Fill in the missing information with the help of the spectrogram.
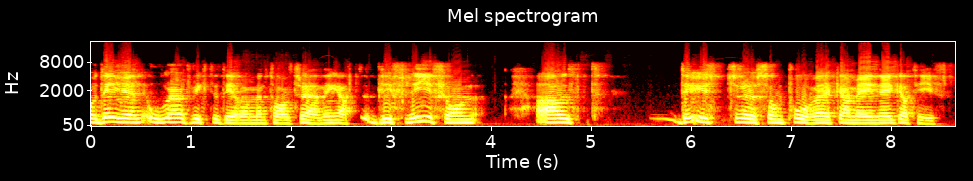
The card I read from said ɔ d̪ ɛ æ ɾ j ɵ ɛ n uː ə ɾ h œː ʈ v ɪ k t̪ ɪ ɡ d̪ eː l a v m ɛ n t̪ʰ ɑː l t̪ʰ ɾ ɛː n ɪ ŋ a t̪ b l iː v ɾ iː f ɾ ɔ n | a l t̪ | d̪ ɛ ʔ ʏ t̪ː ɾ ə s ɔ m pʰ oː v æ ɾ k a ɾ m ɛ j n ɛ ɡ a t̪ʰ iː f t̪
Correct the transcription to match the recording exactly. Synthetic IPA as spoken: ɔ d̪ ɛ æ ɾ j ɵ ɛ n uː ə ɾ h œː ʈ v ɪ k t̪ ɪ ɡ d̪ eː l a v m ɛ n t̪ʰ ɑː l t̪ʰ ɾ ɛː n ɪ ŋ a t̪ b l iː f ɾ iː f ɾ ɔ n | a l t̪ | d̪ ɛ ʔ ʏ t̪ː ɾ ə s ɔ m pʰ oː v æ ɾ k a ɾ m ɛ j n ɛ ɡ a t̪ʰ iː f t̪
